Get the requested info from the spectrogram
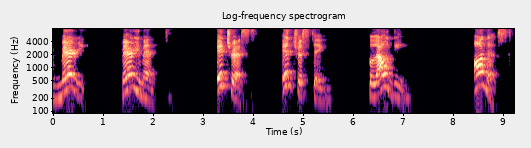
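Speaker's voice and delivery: first syllable stressed in each word, as in "merry" and "merriment"; stress on root syllable. Shown as a demonstration. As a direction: keep the stress on the root, like HON in "honest" and "honesty". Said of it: "will retain the stress on the syllable".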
